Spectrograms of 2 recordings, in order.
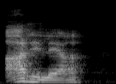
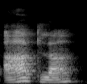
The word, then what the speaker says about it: Adler: Ähm, beispielsweise bei dem Wort Adeler. Statt Adler hat er das D wie ein D ausgesprochen, also A-D-Leer.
